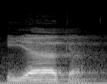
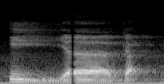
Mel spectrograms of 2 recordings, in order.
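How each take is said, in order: First: The y sound is short and single. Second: The y sound is held long and doubled. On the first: The speaker calls it wrong. "membacanya dengan tanpa tasydid" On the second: The speaker calls it right. "dengan diberi sabdu atau tasydid pada huruf ya"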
